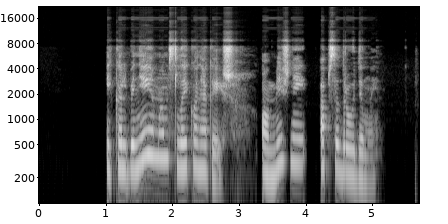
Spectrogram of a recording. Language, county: Lithuanian, Vilnius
